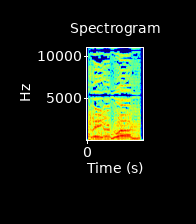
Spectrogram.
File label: player 1, Synth Voice; Kenney's Sound Pack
